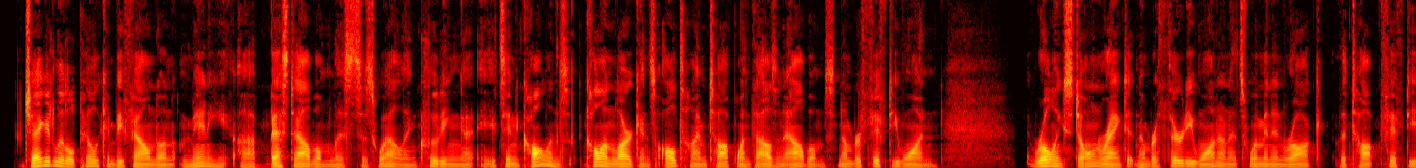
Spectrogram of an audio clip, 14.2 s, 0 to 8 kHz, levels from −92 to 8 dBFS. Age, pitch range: 40-59, 95-115 Hz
